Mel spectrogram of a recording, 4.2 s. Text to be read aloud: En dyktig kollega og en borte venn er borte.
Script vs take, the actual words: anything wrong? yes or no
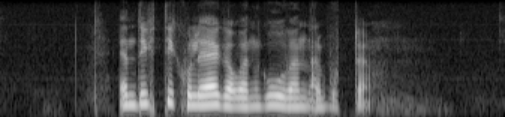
yes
